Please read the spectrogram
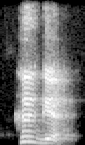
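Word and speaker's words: hygge: C'est ça ça reprend l'esprit Heige, si je le prononce bien. Ah, attends, reprononce-le parce qu'on ne l'a pas entendu malheureusement. – Hugue. – Hugue, ok.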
